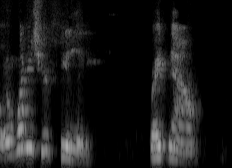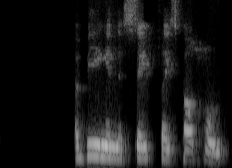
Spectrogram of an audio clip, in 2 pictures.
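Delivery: measured yoga-teacher voice with long pauses; guided meditation. Real, not acted. Teacher guiding students to picture home, meditative delivery. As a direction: guide them inward, leaving space after each phrase.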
